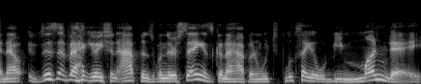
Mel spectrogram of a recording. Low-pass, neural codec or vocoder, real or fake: 7.2 kHz; vocoder, 22.05 kHz, 80 mel bands, Vocos; fake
